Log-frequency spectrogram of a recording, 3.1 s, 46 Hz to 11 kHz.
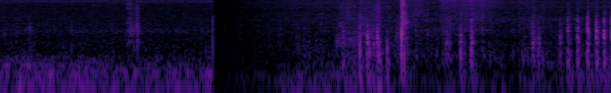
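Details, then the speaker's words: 2010 Ford F-150 passenger-side AC blend door actuator, replacement (Dorman) fitted earlier that year: quiet motor whir then sharp repeated clicks at end of travel; stripped actuator gears suspected, blend door not ruled out. "now that is the problem right here and uh so it's making that clicking noise when it turns all the way back i don't know why"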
